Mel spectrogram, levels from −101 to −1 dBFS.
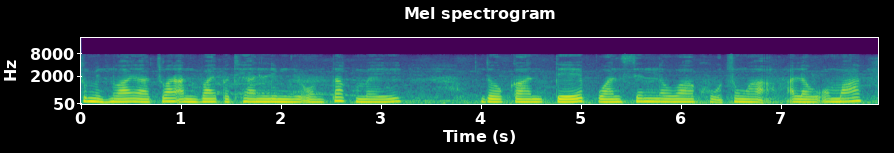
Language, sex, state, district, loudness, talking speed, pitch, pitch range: Mizo, female, Mizoram, Aizawl, -13 LUFS, 165 wpm, 165 Hz, 155-170 Hz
